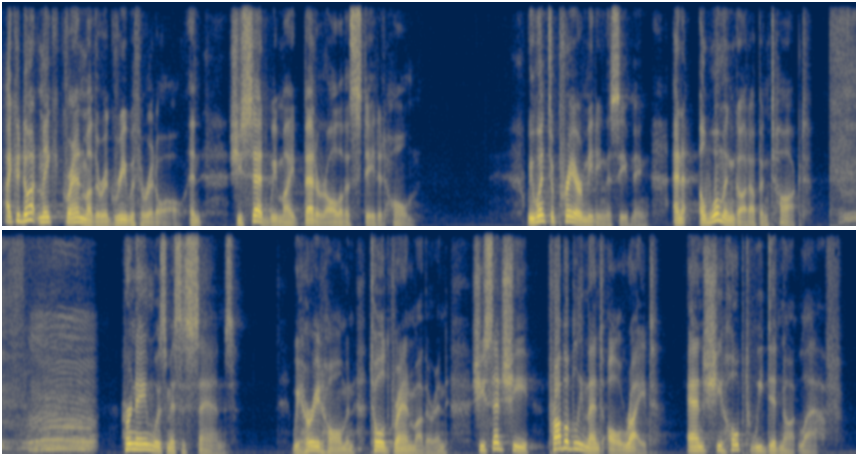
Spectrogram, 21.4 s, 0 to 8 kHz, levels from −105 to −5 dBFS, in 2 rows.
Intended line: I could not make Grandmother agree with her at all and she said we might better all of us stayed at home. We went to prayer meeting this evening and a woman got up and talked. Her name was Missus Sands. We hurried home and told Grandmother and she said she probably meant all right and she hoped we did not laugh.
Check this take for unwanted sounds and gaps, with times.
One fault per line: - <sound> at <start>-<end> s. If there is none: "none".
- breath at 10.3-11.9 s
